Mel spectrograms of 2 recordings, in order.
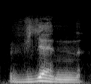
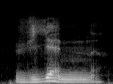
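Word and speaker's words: viennent: little bit your pronunciation you will have to pronounce this like e e okay so remember this classic ending n for the third person of the plural is here but phonetically doesn't exist so you don't pronounce it ven ven okay ven l all right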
